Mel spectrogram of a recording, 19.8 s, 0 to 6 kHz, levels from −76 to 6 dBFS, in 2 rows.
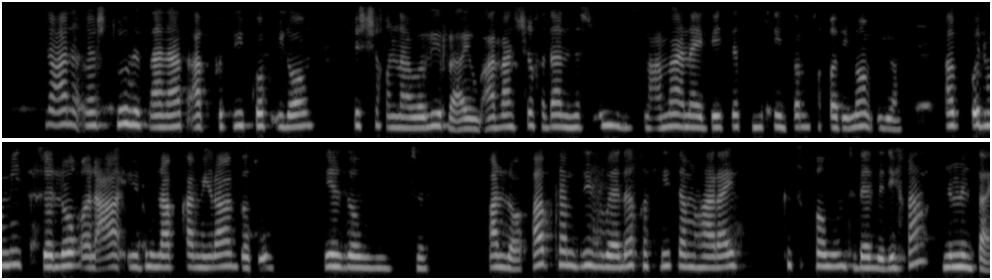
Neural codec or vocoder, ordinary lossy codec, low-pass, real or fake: codec, 16 kHz, 2 kbps, FunCodec, trained on Chinese and English, 25 frames a second; Opus, 24 kbps; 5.4 kHz; fake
